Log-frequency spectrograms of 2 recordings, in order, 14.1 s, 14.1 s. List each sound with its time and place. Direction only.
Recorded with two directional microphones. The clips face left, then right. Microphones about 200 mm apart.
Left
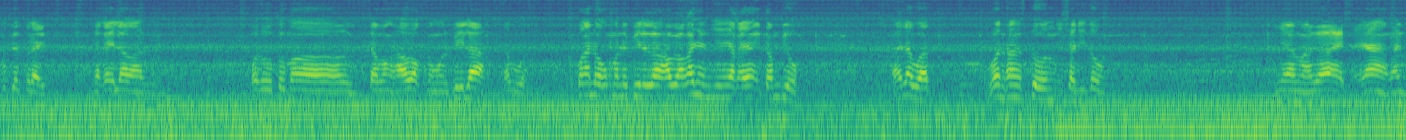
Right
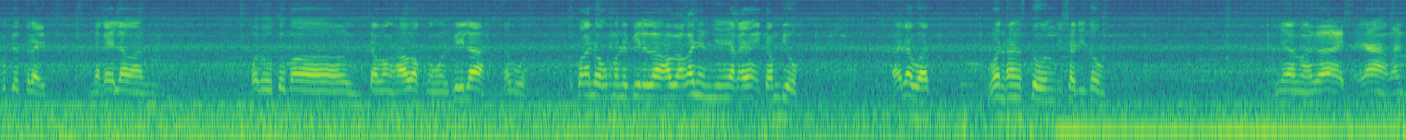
0.1 s speech: 15° right (ahead or behind)
2.9 s speech: 15° right (ahead or behind)
9.0 s speech: 15° right (ahead or behind)
12.8 s speech: 10° right (ahead or behind)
